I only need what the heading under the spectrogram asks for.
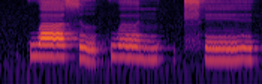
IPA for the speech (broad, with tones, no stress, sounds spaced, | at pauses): k w ä˦ s ɹ̩˨˩ k w ə˥˨ n | ʈ͡ʂʰ e˨˦ ɪ̯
